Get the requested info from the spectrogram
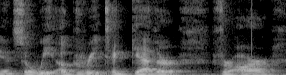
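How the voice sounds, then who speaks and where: A male voice with audible room echo. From US Pacific Northwest, Seattle area. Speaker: evangelist preacher; minister. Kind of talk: informal preaching; prayer and exhortation livestream. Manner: hesitant fillers. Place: home room. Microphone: phone near.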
